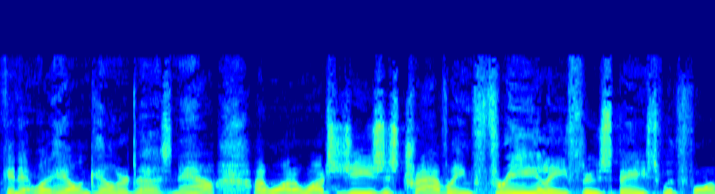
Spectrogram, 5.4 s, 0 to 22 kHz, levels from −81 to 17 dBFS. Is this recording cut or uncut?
uncut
